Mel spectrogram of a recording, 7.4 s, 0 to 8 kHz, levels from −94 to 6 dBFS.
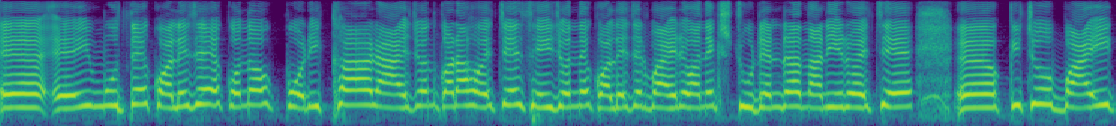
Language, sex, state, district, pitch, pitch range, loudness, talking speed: Bengali, female, Jharkhand, Sahebganj, 330 Hz, 315-355 Hz, -9 LUFS, 170 wpm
